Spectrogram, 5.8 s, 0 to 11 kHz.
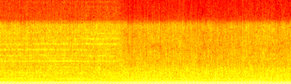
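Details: Rebuilt 454 Chevy V8 in Argosy motorhome, second start after rebuild, no exhaust system fitted: very loud raw rapid barking at steady fast idle, completely unmuffled.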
